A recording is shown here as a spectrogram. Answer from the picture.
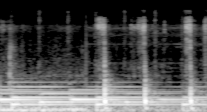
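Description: Background music of soft melodic notes, with three sharp knife chops on a cutting board in the second half as shallots are sliced.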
